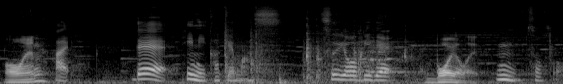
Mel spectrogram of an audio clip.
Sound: speaks in foreign language

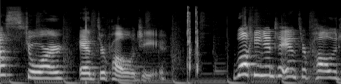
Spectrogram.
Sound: click

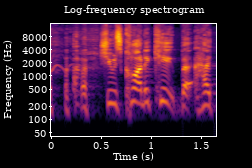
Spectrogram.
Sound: British accent

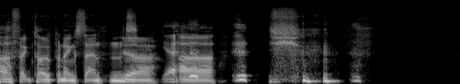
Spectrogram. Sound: laughs with delight

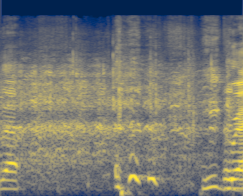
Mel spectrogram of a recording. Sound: laughter

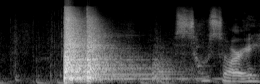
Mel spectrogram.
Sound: confetti cannon bangs on table

